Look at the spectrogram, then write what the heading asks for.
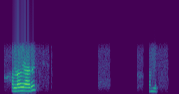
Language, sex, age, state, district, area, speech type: Tamil, female, 18-30, Tamil Nadu, Thoothukudi, urban, conversation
